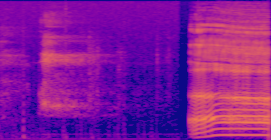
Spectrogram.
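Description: A short, softer throaty rumble, then a pause, then a loud, drawn-out burp that swells up suddenly and holds steady to the end.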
